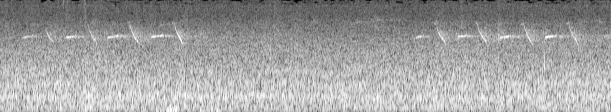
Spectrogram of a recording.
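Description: Faint outdoor ambience: a small songbird sings two short high phrases, one at the start and one about four seconds in, each a run of about four quick notes alternating a level whistle with a falling slur, over a steady soft hiss.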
